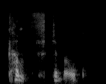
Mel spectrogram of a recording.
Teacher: the second syllable is completely missed out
